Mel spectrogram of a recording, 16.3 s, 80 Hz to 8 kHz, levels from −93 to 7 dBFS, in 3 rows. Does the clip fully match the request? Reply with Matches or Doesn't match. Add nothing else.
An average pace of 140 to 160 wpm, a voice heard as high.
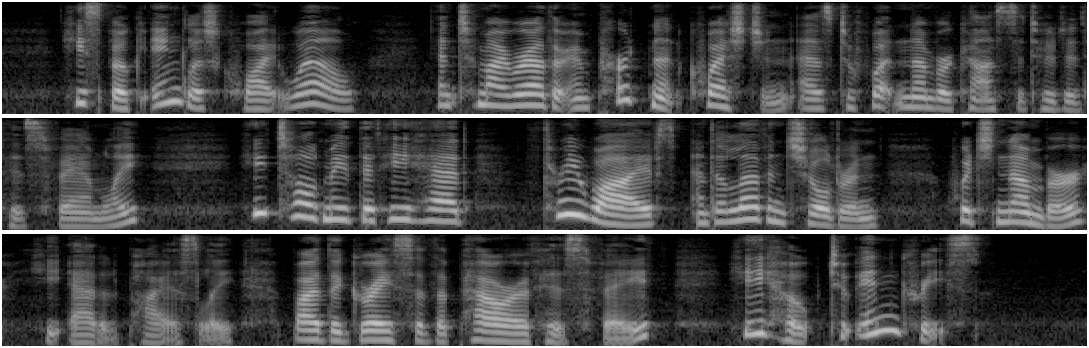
Doesn't match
